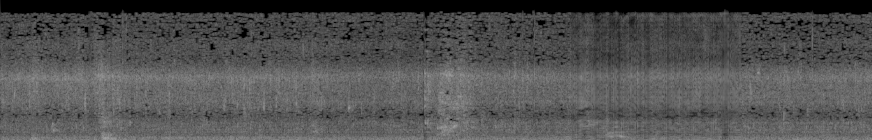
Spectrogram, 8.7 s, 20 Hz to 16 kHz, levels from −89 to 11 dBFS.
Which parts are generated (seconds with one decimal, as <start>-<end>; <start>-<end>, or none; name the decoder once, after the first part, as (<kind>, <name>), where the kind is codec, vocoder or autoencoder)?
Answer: 5.7-7.4 (vocoder, BigVGAN v2)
